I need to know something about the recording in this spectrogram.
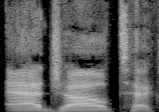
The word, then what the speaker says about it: Agiletek: And just to get it out of the way, right at the top, it's pronounced agile tech solutions.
